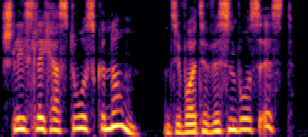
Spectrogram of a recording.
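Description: A woman reading aloud voices a gentle middle-aged mother who speaks calmly and soothingly. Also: on the high side, fairly quick, no echo, clean studio sound, voice pushed up. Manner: calm, soothing.

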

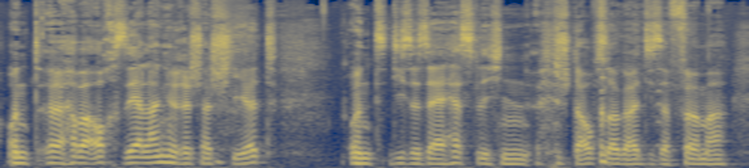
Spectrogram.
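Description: A man from Afghanistan appears as a studio guest in a casual radio conversation, shifting between enthusiasm and thoughtful reflection. His voice is lowish and darkish in tone, delivered flatly at normal speed.

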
